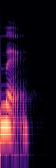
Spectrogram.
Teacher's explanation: you don't need to pronounce the n it's just a nasalization sound at the end of the word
